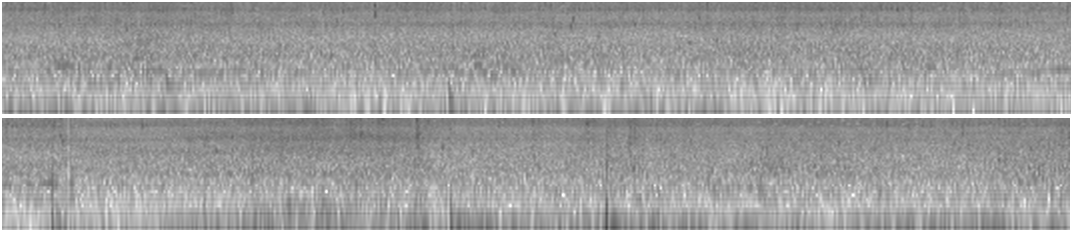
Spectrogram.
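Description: Shallow stream rushing steadily over stones and gravel, a continuous even hiss of moving water, with a few low thumps in the second half.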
